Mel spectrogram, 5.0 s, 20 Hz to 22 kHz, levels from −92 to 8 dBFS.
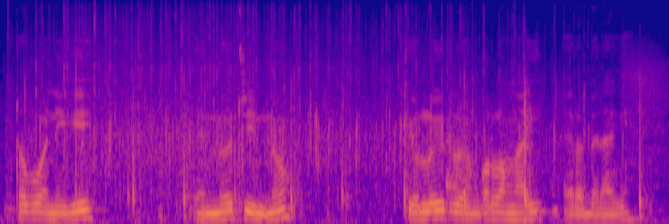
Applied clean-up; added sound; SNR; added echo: none; Run + Applause; 12 dB; none.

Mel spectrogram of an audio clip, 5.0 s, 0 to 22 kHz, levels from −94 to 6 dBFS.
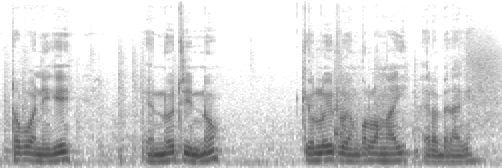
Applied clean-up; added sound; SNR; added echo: none; none; none; none.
